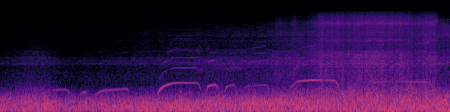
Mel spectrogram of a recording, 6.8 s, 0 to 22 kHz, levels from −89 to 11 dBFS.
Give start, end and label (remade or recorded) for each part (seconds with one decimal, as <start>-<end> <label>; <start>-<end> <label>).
0.0-0.9 remade; 0.9-2.0 recorded; 2.0-3.2 remade; 3.2-4.2 recorded; 4.2-5.4 remade; 5.4-6.8 recorded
